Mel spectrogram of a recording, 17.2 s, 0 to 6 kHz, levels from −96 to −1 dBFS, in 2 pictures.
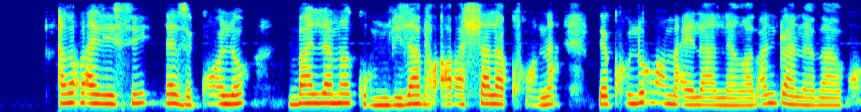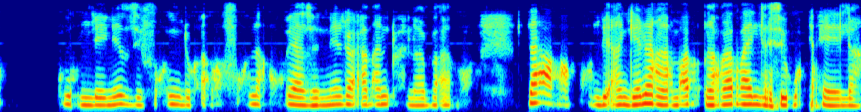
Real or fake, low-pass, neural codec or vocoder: fake; 5.4 kHz; codec, 16 kHz, 2 kbps, FunCodec, trained on LibriTTS, 25 frames a second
